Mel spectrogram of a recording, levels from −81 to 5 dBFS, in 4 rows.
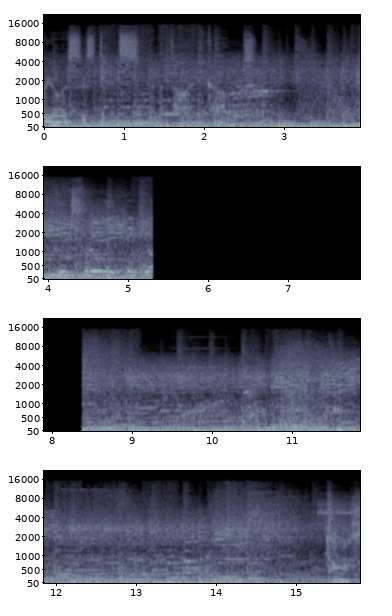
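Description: At 5.31 s an audio dropout to silence cuts the sound abruptly to silence, with no room tone, until 8.37 s, likely from lost input while recording continued.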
